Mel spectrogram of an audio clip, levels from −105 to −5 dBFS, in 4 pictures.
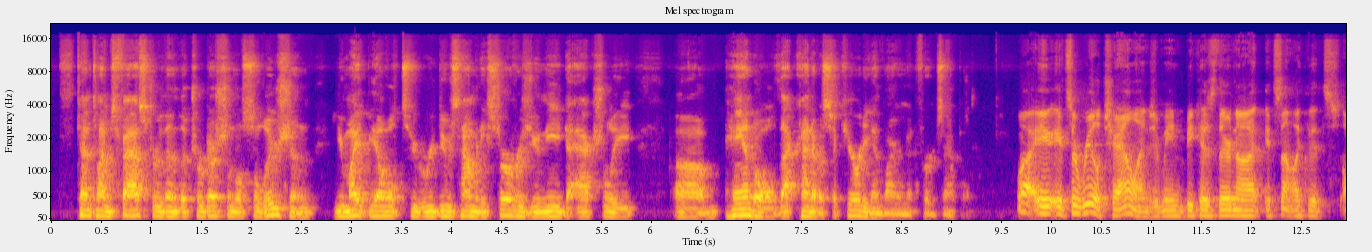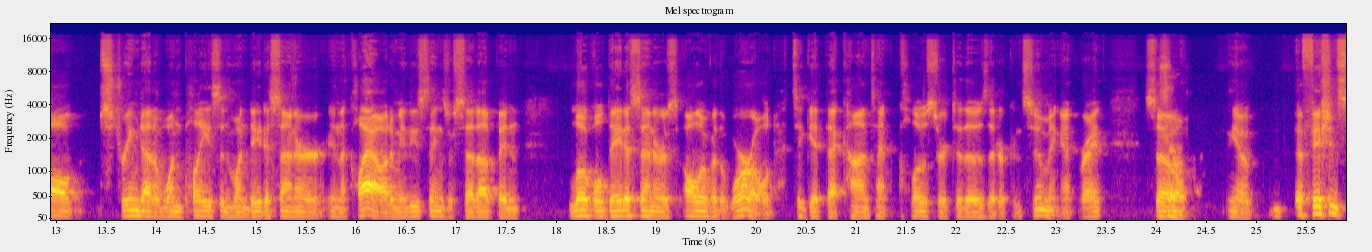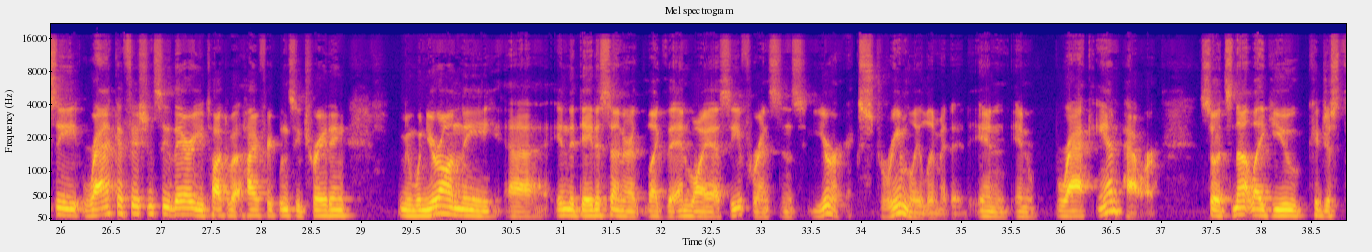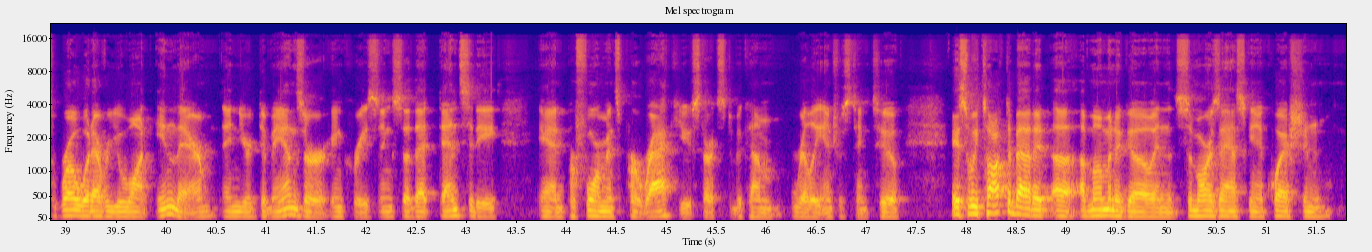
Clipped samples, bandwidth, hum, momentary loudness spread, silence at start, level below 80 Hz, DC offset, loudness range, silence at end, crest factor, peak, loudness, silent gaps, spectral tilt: under 0.1%; 18 kHz; none; 11 LU; 0.1 s; -52 dBFS; under 0.1%; 5 LU; 0.15 s; 18 dB; 0 dBFS; -18 LUFS; none; -5 dB/octave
